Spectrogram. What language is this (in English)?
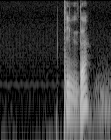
Norwegian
